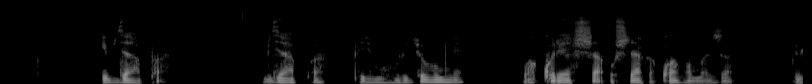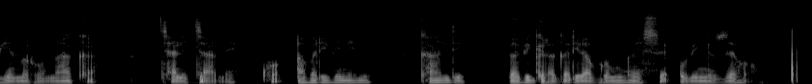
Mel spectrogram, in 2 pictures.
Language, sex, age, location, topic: Kinyarwanda, male, 25-35, Kigali, finance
